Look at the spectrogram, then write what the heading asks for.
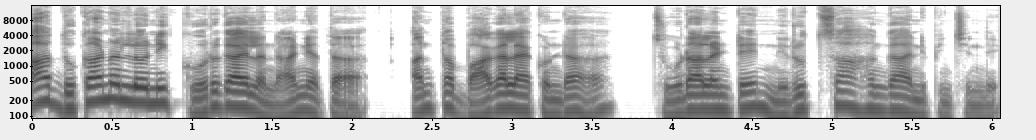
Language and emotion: Telugu, sad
